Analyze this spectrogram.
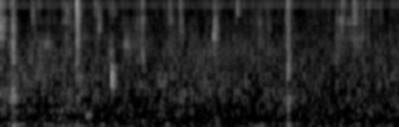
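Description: Leaves rustle softly as fingers pluck them from a small plant.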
